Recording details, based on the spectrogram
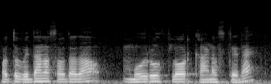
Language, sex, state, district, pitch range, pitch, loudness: Kannada, male, Karnataka, Bangalore, 120-135 Hz, 120 Hz, -14 LUFS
